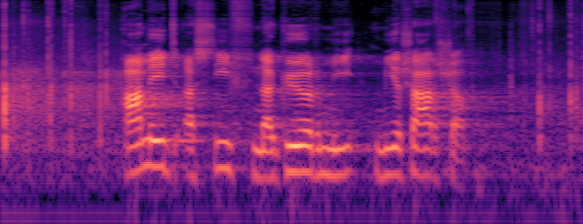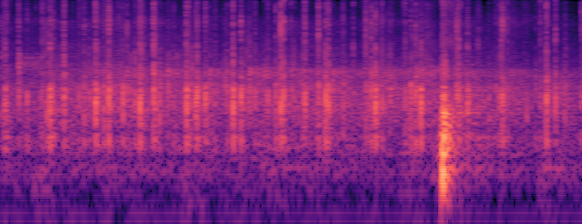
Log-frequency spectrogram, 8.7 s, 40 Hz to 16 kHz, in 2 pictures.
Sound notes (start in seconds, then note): 4.0 audience applauding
